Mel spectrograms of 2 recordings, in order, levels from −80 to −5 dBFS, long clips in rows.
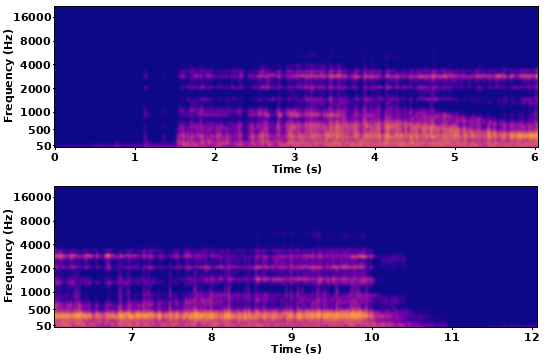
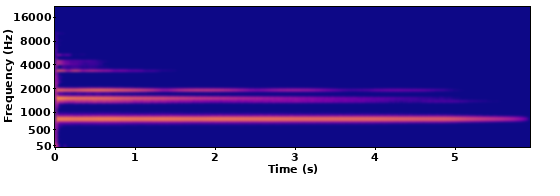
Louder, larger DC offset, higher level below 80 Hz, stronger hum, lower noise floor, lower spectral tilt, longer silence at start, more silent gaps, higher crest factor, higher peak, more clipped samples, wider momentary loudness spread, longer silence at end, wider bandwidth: first, -27 LUFS vs -31 LUFS; neither; first, -48 dBFS vs -86 dBFS; neither; first, -81 dBFS vs -53 dBFS; first, -8.5 dB/octave vs -0.5 dB/octave; first, 1.55 s vs 0 s; neither; about the same, 14 dB vs 18 dB; about the same, -14 dBFS vs -14 dBFS; neither; first, 20 LU vs 16 LU; first, 1.8 s vs 0.2 s; about the same, 5.8 kHz vs 5.6 kHz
